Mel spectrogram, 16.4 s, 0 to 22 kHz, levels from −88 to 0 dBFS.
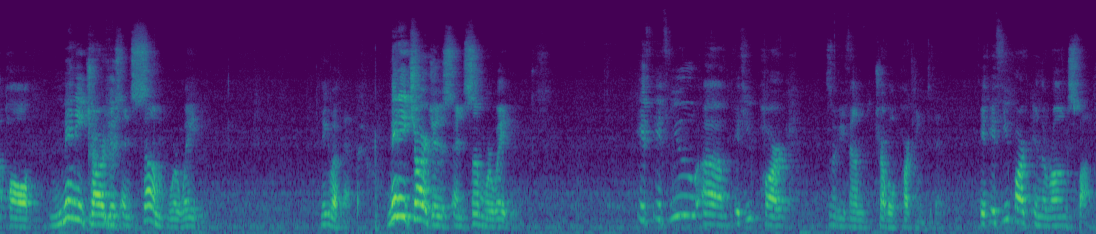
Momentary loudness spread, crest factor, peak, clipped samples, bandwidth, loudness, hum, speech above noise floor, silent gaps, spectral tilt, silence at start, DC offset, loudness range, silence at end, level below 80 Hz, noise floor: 18 LU; 20 dB; -10 dBFS; under 0.1%; 14 kHz; -27 LUFS; none; 25 dB; none; -5 dB/octave; 0 s; under 0.1%; 10 LU; 0 s; -58 dBFS; -52 dBFS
